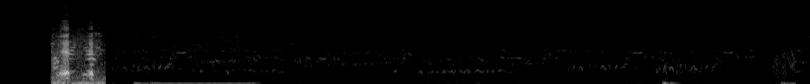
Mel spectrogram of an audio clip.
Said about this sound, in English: One of my turkeys got loose. Have you guys? Yeah. Have you guys, by any chance, seen a turkey up there? Yeah. All dressed in black feathers. He's all black. This is not a little chicken.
